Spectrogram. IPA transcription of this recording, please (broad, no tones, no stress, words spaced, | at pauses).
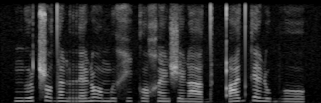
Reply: ŋɯʈ͡ʂɔdaɳ rɛɳ ɔmɯxiko χẽɳʃeɳad | qʼɛdkɛɳubʱo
